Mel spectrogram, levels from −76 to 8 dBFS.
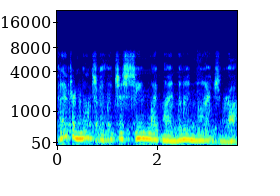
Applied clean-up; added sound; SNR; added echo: neural separator model SepFormer DNS4.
